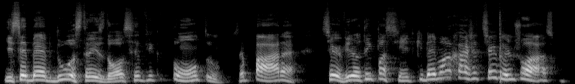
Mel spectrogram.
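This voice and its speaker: Husky, lively Brazilian man telling stories. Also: high voice, fast talker. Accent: Brazilian Portuguese. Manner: animated, chatty anecdote-teller. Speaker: plastic surgeon guest. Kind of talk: casual interview storytelling.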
